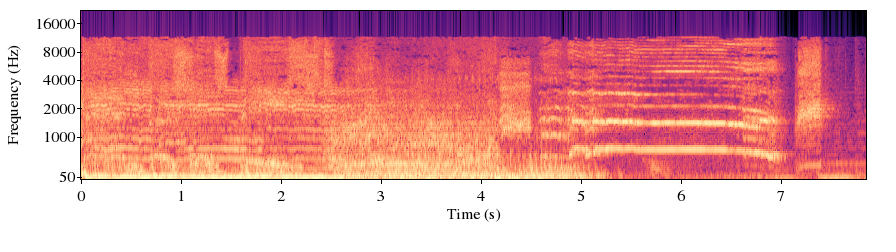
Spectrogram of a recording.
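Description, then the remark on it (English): A loud duck sound effect: noisy, raspy squawking builds for several seconds, then a long, drawn-out honking call rings out clearly before cutting off abruptly. No one speaks. “Gotta wait for the duck.”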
